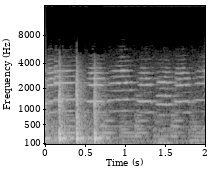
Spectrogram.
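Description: Brass-band cartoon score with trumpets and drums, with three quick sharp knocks on a door in the first second.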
